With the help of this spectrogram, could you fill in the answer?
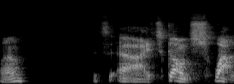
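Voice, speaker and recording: A man puts on a character voice in a New York accent, raspy and fairly high in pitch. The New York accent is part of the act. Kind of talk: old-fashioned.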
